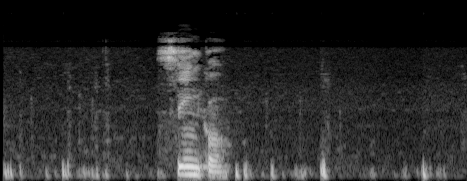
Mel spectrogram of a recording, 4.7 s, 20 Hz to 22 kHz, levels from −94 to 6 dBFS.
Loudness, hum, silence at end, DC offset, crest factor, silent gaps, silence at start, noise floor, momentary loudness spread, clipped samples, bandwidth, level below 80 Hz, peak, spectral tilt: -15 LUFS; none; 0.4 s; under 0.1%; 18 dB; none; 0.05 s; -51 dBFS; 26 LU; under 0.1%; 9.6 kHz; -60 dBFS; -2 dBFS; -4.5 dB/octave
